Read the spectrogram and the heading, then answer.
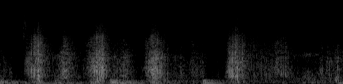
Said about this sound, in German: Das Kunstleder von meinem Sessel knarzt.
